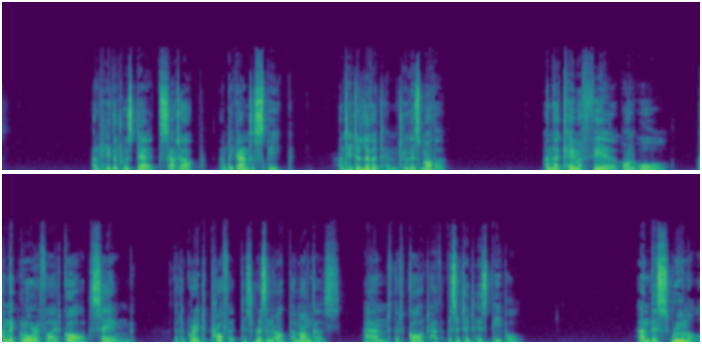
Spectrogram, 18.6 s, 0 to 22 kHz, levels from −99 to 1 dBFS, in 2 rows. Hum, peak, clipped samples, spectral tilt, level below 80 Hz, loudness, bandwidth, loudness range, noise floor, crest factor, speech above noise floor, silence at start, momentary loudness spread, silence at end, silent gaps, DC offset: none; -2 dBFS; under 0.1%; -4 dB/octave; -48 dBFS; -26 LUFS; 15.5 kHz; 4 LU; -82 dBFS; 26 dB; 56 dB; 1.2 s; 13 LU; 0 s; none; under 0.1%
